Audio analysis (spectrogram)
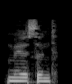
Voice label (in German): "messend", German; adjectives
